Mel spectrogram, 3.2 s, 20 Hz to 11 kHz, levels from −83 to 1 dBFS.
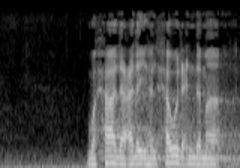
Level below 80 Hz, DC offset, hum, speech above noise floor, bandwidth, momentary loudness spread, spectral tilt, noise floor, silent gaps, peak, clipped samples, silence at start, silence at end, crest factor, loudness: -40 dBFS; under 0.1%; none; 21 dB; 8.6 kHz; 8 LU; -6 dB/octave; -40 dBFS; none; -4 dBFS; under 0.1%; 0.1 s; 0 s; 16 dB; -19 LUFS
